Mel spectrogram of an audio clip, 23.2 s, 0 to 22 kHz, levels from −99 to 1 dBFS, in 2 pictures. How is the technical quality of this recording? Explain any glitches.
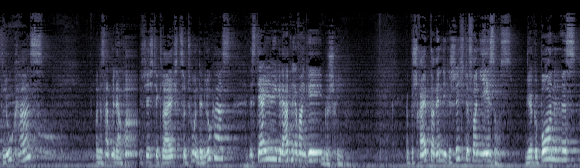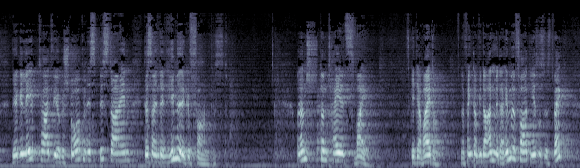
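Two faults stand out. Channel delay (comb filtering) runs throughout. One channel lags about 3 ms, so mono summing cancels evenly spaced frequencies from roughly 150 Hz up. Everything sounds hollow and phasey. AAC frame loss with concealment occurs at 2.53–2.93, 6.24–6.52, 11.10–11.29 and 17.80–18.00 s. The decoder patches missing frames from earlier spectra, leaving brief smeared, noisy gaps.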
